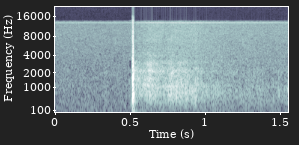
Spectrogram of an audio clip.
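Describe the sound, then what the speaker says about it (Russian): A single sharp shotgun blast rings out at a distance over a lakeside duck hunt, followed by a rolling echo that fades over about a second, with quiet surroundings otherwise. "Нет, где-то стреляют."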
